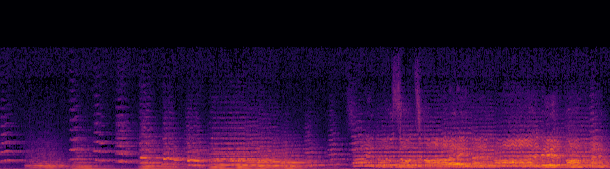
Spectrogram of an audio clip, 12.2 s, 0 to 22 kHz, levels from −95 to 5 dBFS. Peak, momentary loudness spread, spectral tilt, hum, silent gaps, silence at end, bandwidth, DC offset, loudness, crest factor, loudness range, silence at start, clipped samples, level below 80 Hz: -12 dBFS; 18 LU; -4.5 dB/octave; none; none; 0 s; 16 kHz; under 0.1%; -30 LUFS; 18 dB; 10 LU; 0 s; under 0.1%; -54 dBFS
